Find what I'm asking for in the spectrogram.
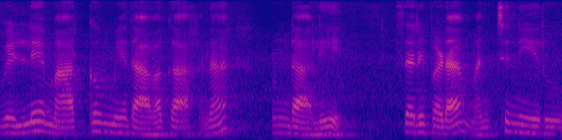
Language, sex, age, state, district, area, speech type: Telugu, female, 30-45, Andhra Pradesh, Konaseema, rural, spontaneous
